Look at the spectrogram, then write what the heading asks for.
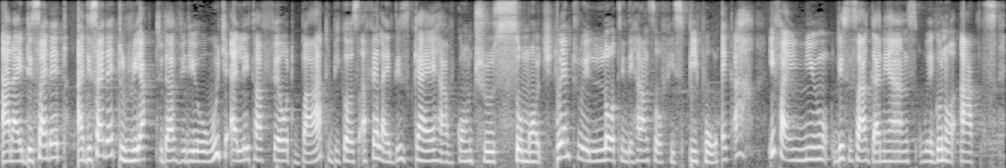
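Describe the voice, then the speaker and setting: Nigerian lady in her 40s ranting to camera at home, animated, lots of rhetorical questions. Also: on the low side, normal speed, hardly any pauses. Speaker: vlogger reacting to a clip. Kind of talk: casual reaction commentary. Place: indoor living room.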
